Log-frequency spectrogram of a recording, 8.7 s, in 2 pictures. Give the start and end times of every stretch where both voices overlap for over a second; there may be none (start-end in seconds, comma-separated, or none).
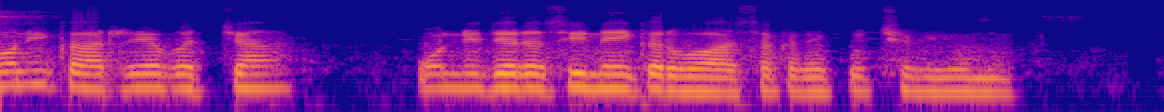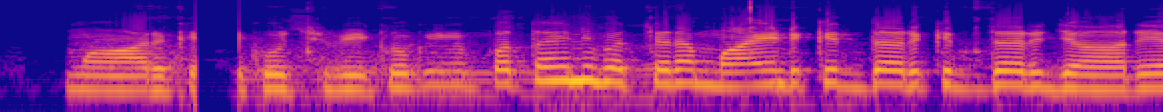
5.2-7.1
